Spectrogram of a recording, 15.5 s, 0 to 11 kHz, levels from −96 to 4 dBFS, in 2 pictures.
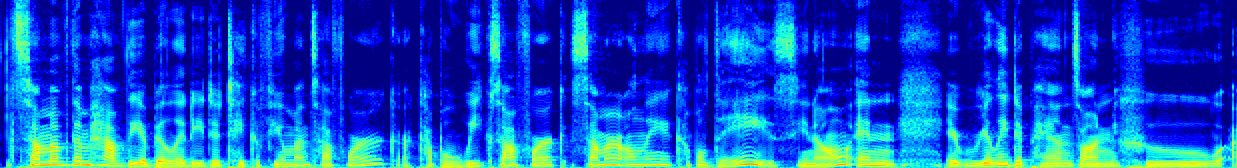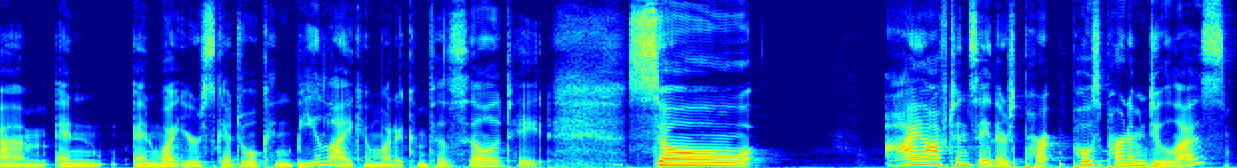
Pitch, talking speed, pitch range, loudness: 165 Hz, 210 wpm, 150-200 Hz, -28 LUFS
